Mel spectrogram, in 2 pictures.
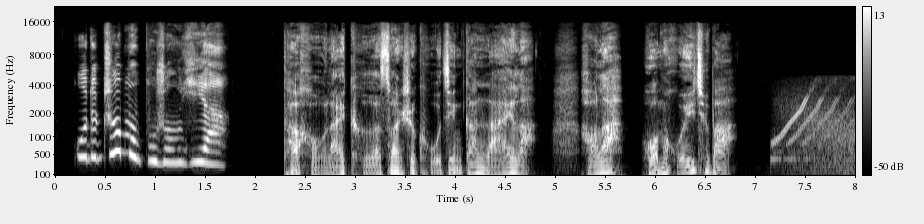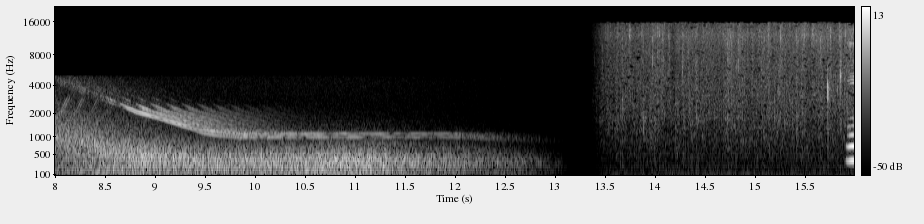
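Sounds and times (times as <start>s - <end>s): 
speech: 0.2s - 6.8s
swooping descending electronic whoosh: 7.1s - 13.1s
steady rain falling outside: 13.4s - 15.9s.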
